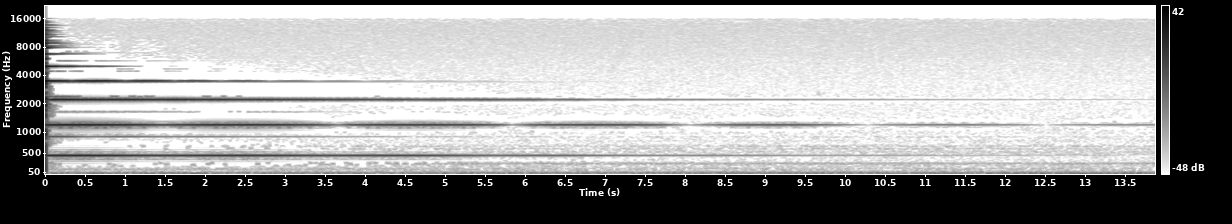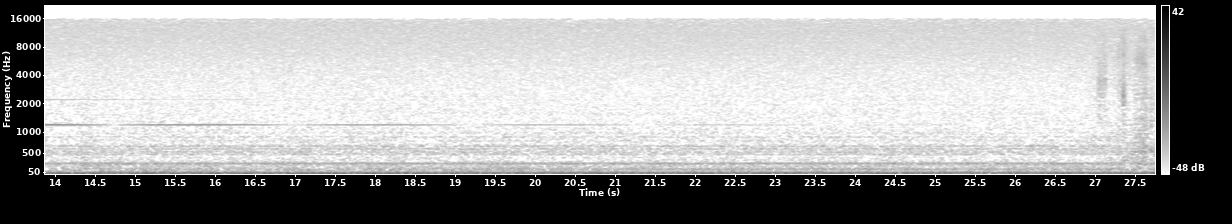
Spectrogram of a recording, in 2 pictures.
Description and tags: Singing bowl struck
